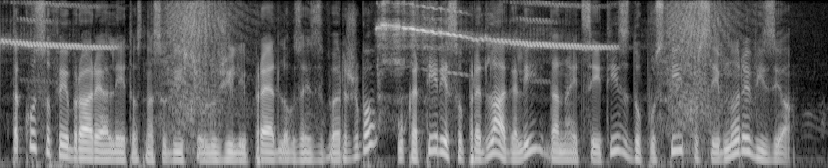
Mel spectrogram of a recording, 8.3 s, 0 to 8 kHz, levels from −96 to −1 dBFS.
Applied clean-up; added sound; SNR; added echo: none; Fireworks; 5 dB; none.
